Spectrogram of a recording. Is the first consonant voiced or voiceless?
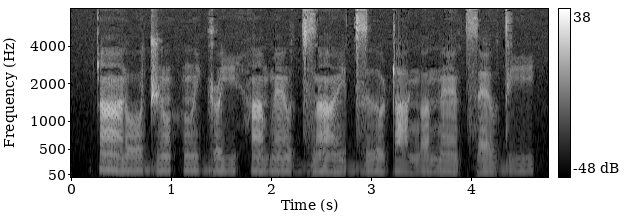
voiceless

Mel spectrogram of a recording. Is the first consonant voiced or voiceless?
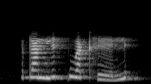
voiced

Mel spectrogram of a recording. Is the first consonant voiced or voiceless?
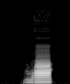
voiced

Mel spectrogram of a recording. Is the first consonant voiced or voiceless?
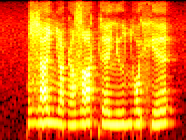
voiced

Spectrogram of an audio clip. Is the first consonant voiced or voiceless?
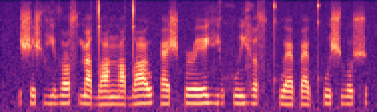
voiceless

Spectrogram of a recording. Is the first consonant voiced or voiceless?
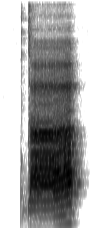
voiced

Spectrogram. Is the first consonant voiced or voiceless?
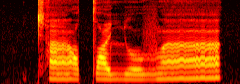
voiceless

